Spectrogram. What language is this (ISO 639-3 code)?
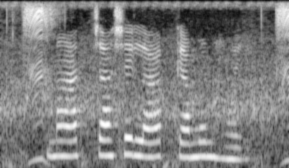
ben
